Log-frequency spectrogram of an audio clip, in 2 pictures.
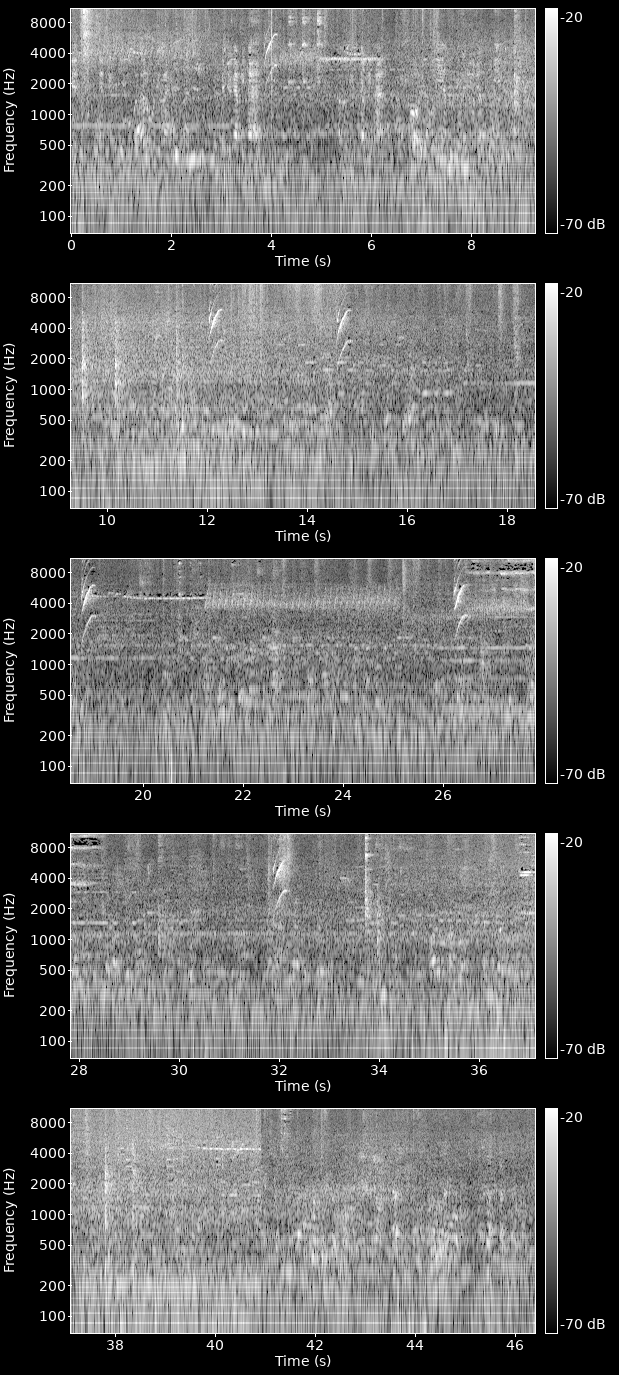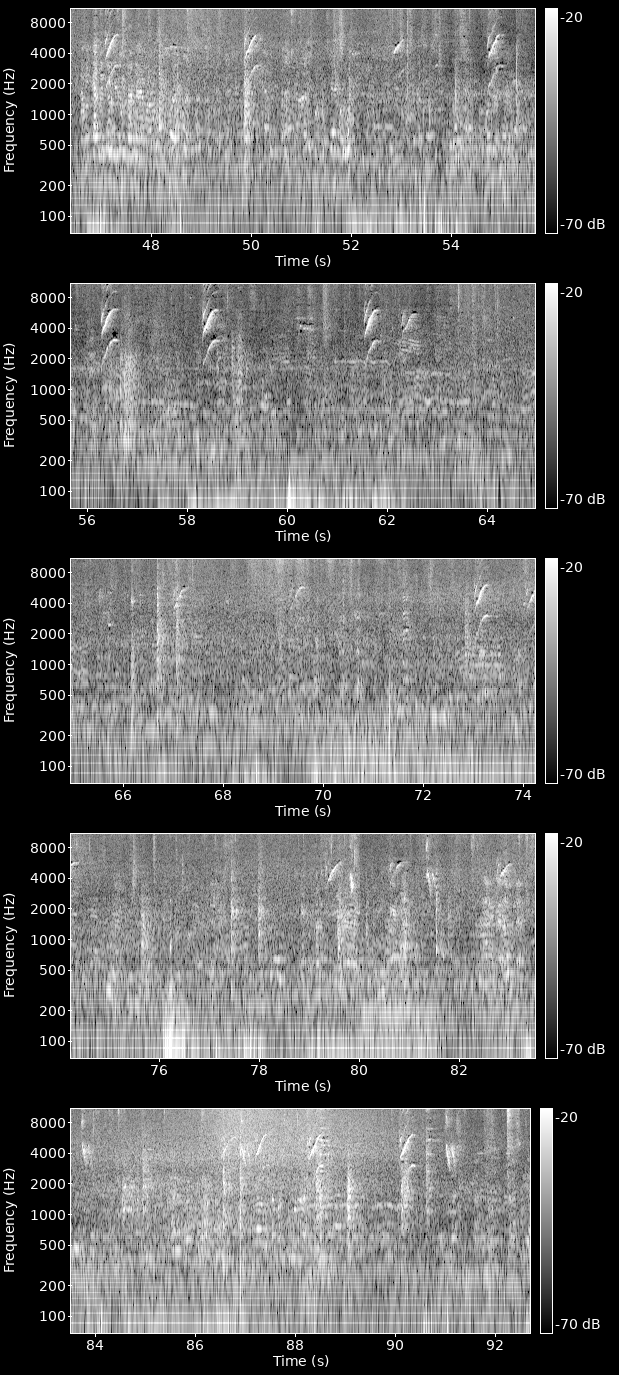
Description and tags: Soundscape in the city center Limassol.
bird, city, Cyprus, people, recording, square, street, town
